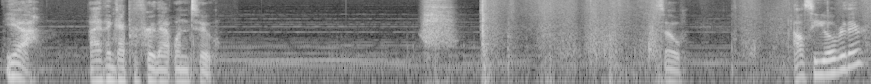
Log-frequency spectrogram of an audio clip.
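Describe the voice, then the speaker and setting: A man's voice: medium pitch, very animated, takes it slowly, pauses often. An American actor playing a charming, self-deprecating teenage boy in a video game, with a wry, hesitant, conversational delivery. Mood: playful, charming. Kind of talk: naturalistic video game voice acting. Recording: music behind the voice.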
